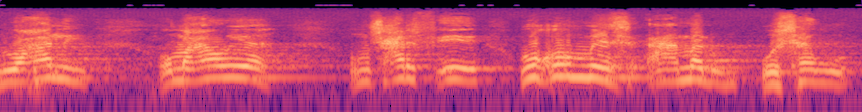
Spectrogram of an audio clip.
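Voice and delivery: mocking shrill quote. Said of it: "ما صحت بتقول".

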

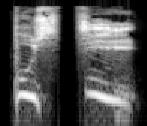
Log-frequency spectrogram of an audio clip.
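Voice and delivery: a pained cry of protest; yelping to be let go; howled. A narrator's reading. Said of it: "взвыл Тёмный".

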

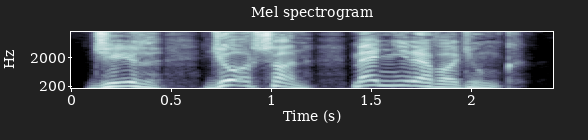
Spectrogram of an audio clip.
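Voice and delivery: high, loud call for help; urgent shout. A narrator's reading. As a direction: shout an urgent question over the radio. Urgent radio call for the distance. (sürgető, hangos kiáltás)

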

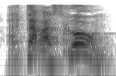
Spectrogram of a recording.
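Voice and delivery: loud, high outcry; exclaimed. Acted. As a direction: burst out as it dawns on him. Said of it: "s'écria Tartarin, subitement illuminé".

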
